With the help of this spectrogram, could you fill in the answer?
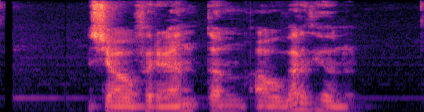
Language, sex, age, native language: Icelandic, male, 40-49, Icelandic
